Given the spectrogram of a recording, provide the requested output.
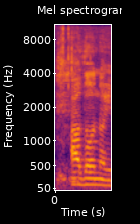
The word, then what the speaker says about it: Adonai: Saya baca Adonai karena di sini tertulis sebetulnya kalau dibaca itu Yehwah, ya. Tapi nggak boleh orang Yahudi membaca Yehwah. Dia bacanya Adonai, diganti karena itu nama yang sangat suci.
